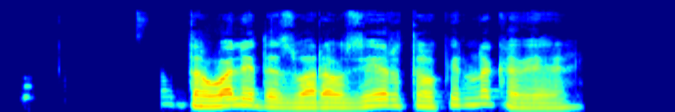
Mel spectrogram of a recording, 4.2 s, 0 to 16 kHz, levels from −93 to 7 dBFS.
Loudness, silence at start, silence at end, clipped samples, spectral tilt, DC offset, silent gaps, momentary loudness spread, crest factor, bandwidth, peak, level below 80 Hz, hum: -27 LUFS; 1 s; 0.6 s; under 0.1%; -7 dB/octave; under 0.1%; none; 10 LU; 22 dB; 11.5 kHz; -8 dBFS; -72 dBFS; none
